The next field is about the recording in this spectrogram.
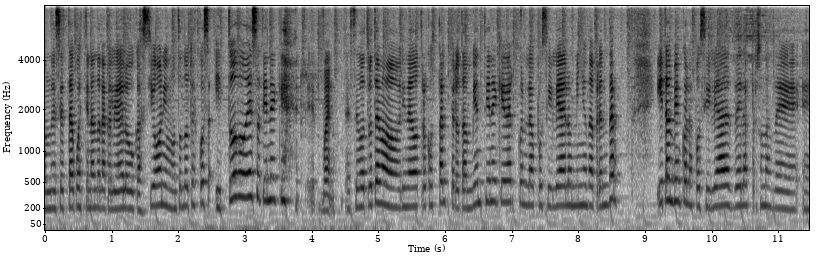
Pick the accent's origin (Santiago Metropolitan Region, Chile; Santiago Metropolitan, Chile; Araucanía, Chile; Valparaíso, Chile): Araucanía, Chile; Angol; Yo me acuerdo en Angol, cuando yo estudié, cuando era chica en Angol, llevábamos leña de la casa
